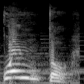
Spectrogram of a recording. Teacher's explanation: en el cuento la mayor fuerza de voz está aquí en la e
